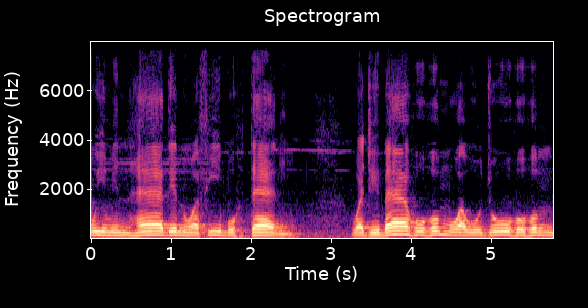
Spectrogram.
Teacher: والهاء تخفى والهاء تخفى يعني الهاء حرف ضعيف حرف ايه ضعيف اتصف بصفات ضعف كالهمس والرخاوه والاستفال والانفتاح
